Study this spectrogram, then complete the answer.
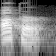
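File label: "Ukr.", English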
